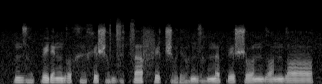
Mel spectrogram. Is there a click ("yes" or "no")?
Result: no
